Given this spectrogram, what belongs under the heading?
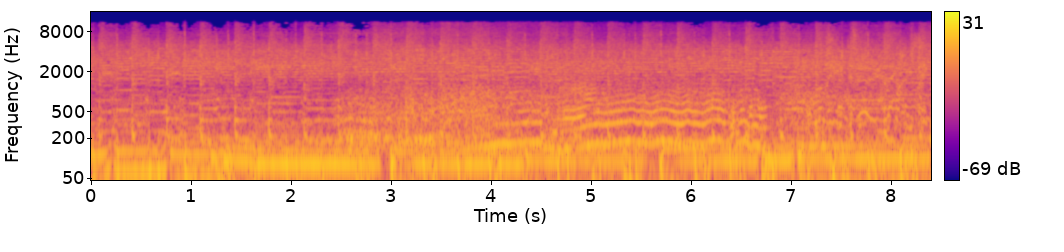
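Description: World Rally Championship rally car racing, an engine roaring and shifting pitch over a constant loud mechanical backdrop that runs without a break.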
